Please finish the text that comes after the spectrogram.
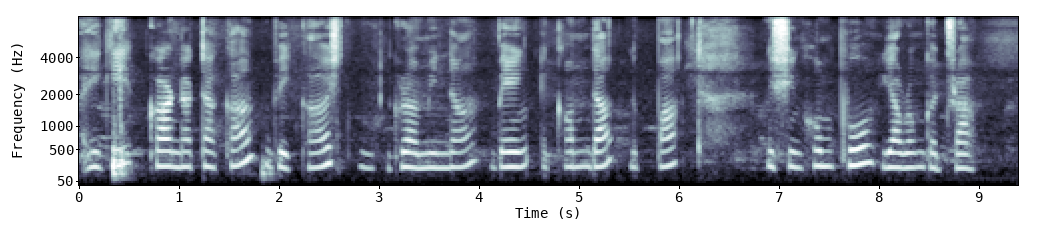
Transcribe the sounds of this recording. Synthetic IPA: ɐɦiɡikaɾnatakawikasɡɾaminabɛŋkekʰamdalupːa | niʃiŋkʰɔmpʰujawɾɔmɡɐdɾa

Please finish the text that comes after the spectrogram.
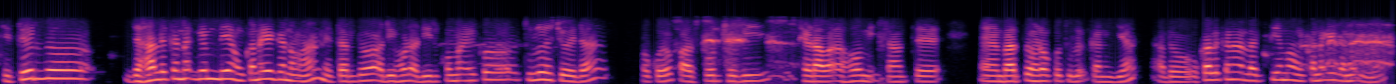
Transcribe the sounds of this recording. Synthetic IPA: t͡ʃɛt̪əɾd̪ɔ | d͡ʒaɦãlɛkanaʔɡɛmd̪ɛjaɔ̃ŋkanaʔɡɛɡanɔʔanɛt̪əɾd̪ɔəɖiɦɔɽəɖiɾkɔmaʔɡɛkɔt̪uləɦt͡ʃɔjd̪a | ɔkɔjɔpaspɔɾʈɾebisɛɽawaʔaɦɔmit̪̚ˀsãt̪ɛ | baɾpɛɦɔɽɔkɔt̪uləʔkanɡɛjaːd̪ɔːkalɛkanaʔləɡ̚t̪ijamaɔ̃ŋkanaʔɡɛɡanɔʔɡɛja

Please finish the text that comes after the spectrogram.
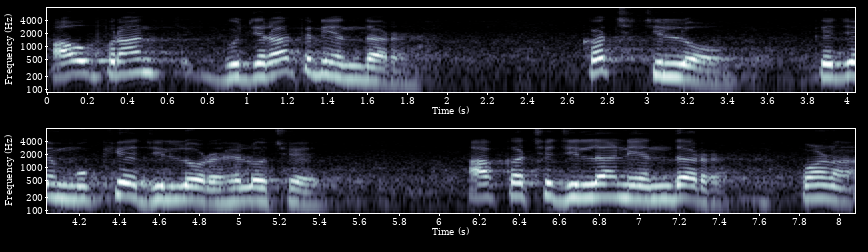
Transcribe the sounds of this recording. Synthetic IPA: aupɾãnt̪ɡʊd͡ʒɾat̪niənd̪əɾ | kət͡ʃʰd͡ʒɪlːo | ked͡ʒemʊkʰjəd͡ʒɪlːoɾəɦelot͡ʃʰe | akət͡ʃʰd͡ʒɪlːaniənd̪əɾpəɳ

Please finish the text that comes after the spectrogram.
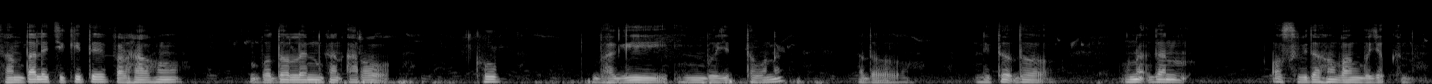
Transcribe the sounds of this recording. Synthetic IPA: sant̪alɛt͡ʃikit̪ɛpaɽɦawɦɔ̃ | bɔd̪ɔlːɛnkʰanʔaɾɔ | kʰub̚ | bʱaɡiiɲbɔd͡ʒit̪̚ˀt̪aβɔna | ad̪ɔ̰ | nit̪ɔʔ̚d̪ɔ | una̰ʔɡan | ɔsubid̪ʱaɦɔ̃baŋbɔd͡ʒɔʔ̚kʰana

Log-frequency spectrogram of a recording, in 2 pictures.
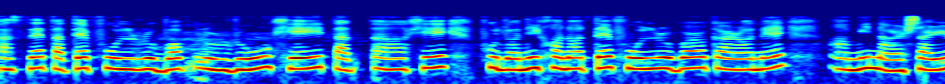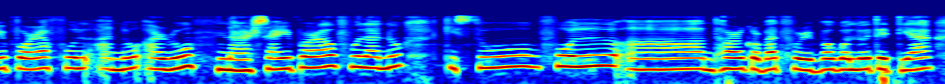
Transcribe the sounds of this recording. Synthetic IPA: asɛtatɛpʰulɹubɔɹũxejtaxejpʰulonixʰɔnɔtɛpʰulɹubɔɹkaɹɔnɛaminaɹsaɹiɹpɔɹapʰula̰nʊʔaɹunaɹsaɹipɔɹaʊpʰulanʊkisupʰul | dʱɔɹkɔɹbatpʰoɹibɔɡolʊ̃tetija

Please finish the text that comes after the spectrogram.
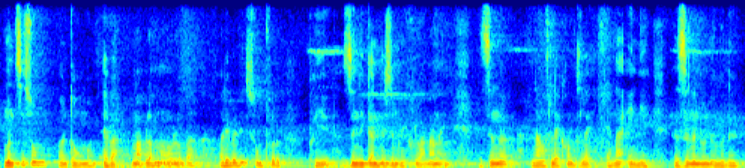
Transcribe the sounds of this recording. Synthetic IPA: mɯnsesɔŋdɔŋmɔnebamablammaɔlɔbaɔɾibadisɔmpʰɯɾ | pʰɯjzɯnikanːizɯmnajkʰulananaj | zɯŋɯ | naŋzilajkʰɔmzilajenaʔini | zɯŋɯnunɯmɯnɯ

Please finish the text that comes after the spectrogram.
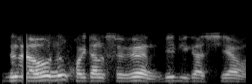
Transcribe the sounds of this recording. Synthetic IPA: nɯawunɯŋkʰɔjdalsɯɡɯnbebiɡasijaw

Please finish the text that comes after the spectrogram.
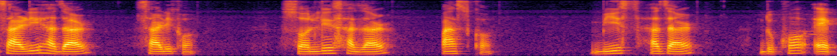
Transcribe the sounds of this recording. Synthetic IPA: saɹiɦazaɹ | saɹikʰɔ | sɔlːishazaɹ | pãskʰɔ | bishazaɹ | dukʰɔʔɛk̚

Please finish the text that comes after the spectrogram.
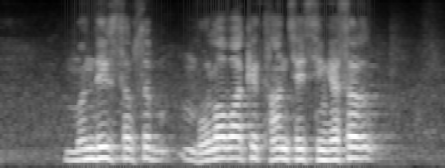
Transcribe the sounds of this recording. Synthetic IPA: mənd̪iɾsəbsə̃bolabaket̪ʰant͡ʃʰɛsĩŋɡʱesəɾ

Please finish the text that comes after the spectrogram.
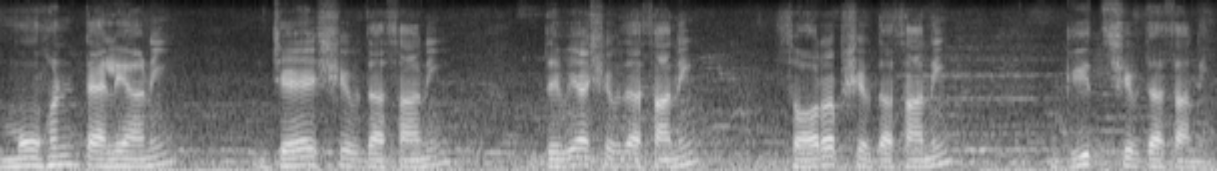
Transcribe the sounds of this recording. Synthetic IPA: moːɦənʈɐɦlijaːñid͡ʑɛːʃɪʋd̪aːsaːni | d̪ɪʋjaːʃɪʋd̪aːsaːni | sɔːɾəpʃɪʋd̪aːsaːni | ɡiːt̪ʃɪʋd̪aːsaːniː

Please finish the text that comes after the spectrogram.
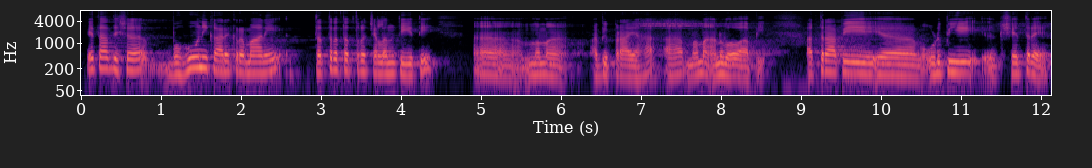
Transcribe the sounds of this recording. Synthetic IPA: eːt̪aːd̪ɐʃɐbɐɦuːnikaːɾjɐkɾɐmaːni | t̪ɐt̪ɾɐt̪ɐt̪ɾɐt͡ʃɐlɐnt̪iːt̪i | mɐmɐɐ̰bʱipɾaːjɐɦɐ̰ɐ̰ɦɐmɐmɐʔɐ̰nubʱɐʋaːpḭɐt̪ɾaːpi | ṵɽpikʂeːt̪ɾḛː

